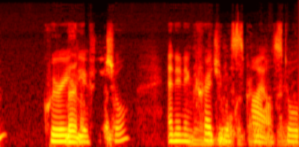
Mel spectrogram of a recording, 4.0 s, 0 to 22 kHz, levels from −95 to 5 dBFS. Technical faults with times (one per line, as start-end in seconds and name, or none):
1.25-1.42 speech suppressed in double talk
1.42-1.53 echo leak
2.87-3.30 echo leak
3.05-3.39 speech suppressed in double talk
3.73-3.82 echo leak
